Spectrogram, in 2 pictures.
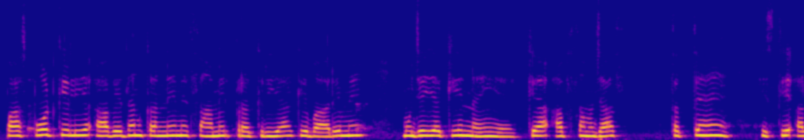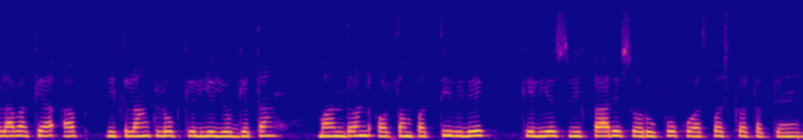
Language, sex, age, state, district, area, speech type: Hindi, female, 18-30, Uttar Pradesh, Mau, rural, read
